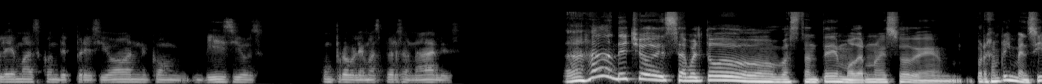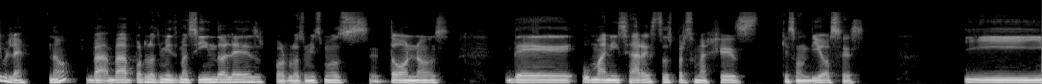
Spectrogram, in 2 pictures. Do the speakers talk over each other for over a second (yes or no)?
no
